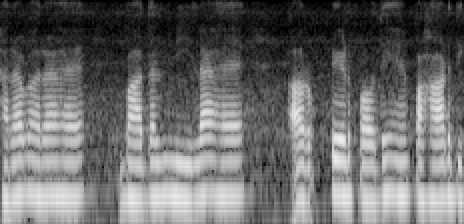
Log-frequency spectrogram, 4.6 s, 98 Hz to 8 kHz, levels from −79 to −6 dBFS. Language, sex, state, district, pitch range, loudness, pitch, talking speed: Hindi, female, Uttarakhand, Uttarkashi, 160-170 Hz, -18 LUFS, 170 Hz, 140 wpm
